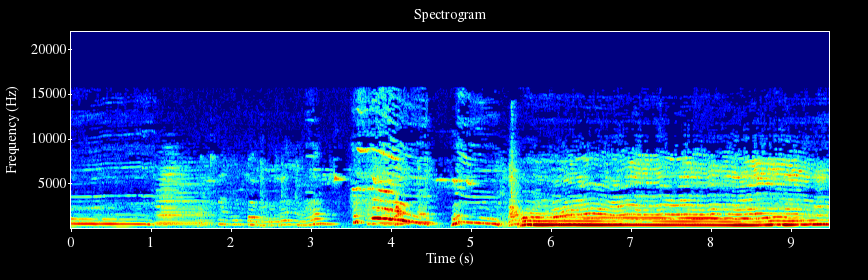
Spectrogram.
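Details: A Siberian Husky "sings" with his husky friends in the snow, howling together in drawn-out, wavering tones that slide up and down before settling into one long note.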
